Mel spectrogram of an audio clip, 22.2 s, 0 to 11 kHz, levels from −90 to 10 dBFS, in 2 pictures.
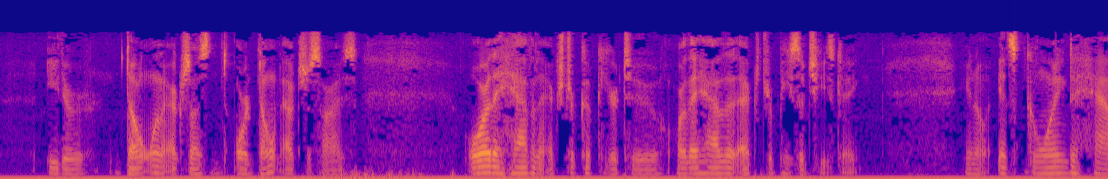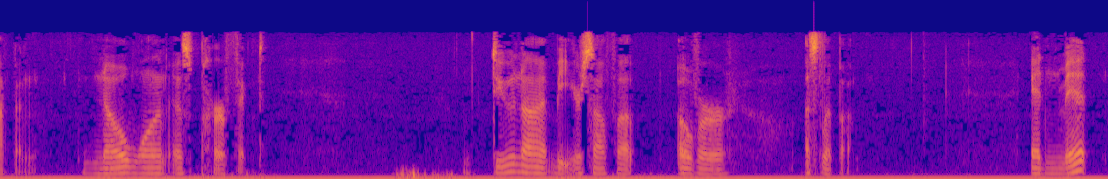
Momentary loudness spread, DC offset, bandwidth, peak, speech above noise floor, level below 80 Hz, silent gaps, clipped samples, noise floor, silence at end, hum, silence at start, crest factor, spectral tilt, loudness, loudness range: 21 LU; 2%; 6.4 kHz; 0 dBFS; 30 dB; -48 dBFS; none; under 0.1%; -53 dBFS; 0.25 s; none; 0.45 s; 24 dB; -3 dB/octave; -21 LUFS; 3 LU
